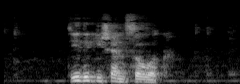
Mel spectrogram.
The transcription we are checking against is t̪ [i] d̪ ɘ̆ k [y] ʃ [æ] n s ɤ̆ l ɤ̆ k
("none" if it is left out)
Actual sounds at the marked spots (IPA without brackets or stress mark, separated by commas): i, i, æ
